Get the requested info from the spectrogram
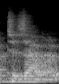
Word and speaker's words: Tozawa: Is it Tozawa? – Tozawa. – Oh, right, okay.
